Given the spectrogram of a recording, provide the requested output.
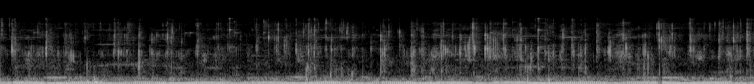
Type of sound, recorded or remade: recorded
